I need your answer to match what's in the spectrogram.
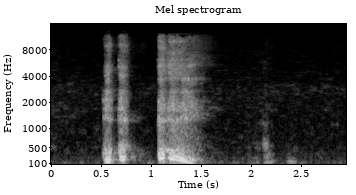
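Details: Adult male football player after a coughing fit post-game, reporting shortness of breath and trouble taking big breaths: two quick coughs then a longer, rougher throat-clearing cough, then quiet breathing.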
